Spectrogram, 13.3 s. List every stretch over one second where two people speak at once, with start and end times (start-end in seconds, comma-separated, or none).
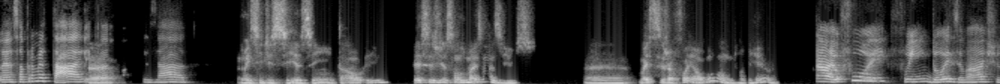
none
